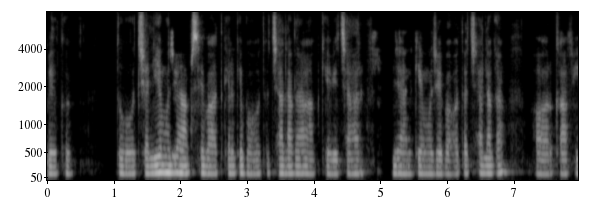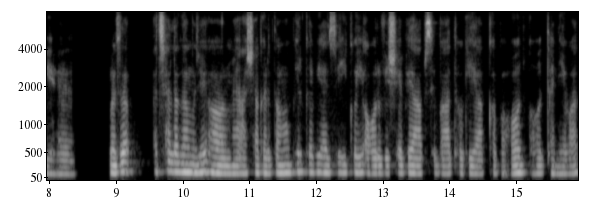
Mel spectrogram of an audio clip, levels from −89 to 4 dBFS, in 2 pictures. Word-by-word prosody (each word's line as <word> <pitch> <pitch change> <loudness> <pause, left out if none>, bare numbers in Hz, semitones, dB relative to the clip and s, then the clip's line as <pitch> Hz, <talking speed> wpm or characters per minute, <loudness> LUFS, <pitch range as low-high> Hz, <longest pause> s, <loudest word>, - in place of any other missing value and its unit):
बिल्कुल। 125 0 -5 0.7
तो 125 -1 -4
चलिए 130 +2 +3
मुझे 140 0 +4
आपसे 140 +1 +7
बात 125 0 -5
करके 130 0 -4
बहुत 125 0 -9
अच्छा 135 -1 -1
लगा। 130 0 -4 0.2
आपके 125 0 -10
विचार 125 +1 -2 0.5
जान 125 -1 -4
के 130 - -4
मुझे 125 0 -5
बहुत 120 +1 -10
अच्छा 125 +1 -4
लगा 130 +1 -3 0.6
और 120 0 -7
काफ़ी 120 +1 -7
है। 120 0 -7 0.6
बस 135 +2 +4
अच्छा 160 0 +2
लगा 155 -1 +4
मुझे 145 +2 +3
और 135 -1 +4
मैं 130 0 0
आशा 140 +2 +3
करता 135 0 -2
हूँ 140 +1 +2
फिर 155 -1 -1
कभी 150 0 -3
ऐसे 140 +1 -1
ही 140 - -2
कोई 140 -1 +1
और 130 +1 -1
विषय 130 0 +4
पे 140 - +1
आपसे 130 0 +8
बात 130 0 -5
होगी। 130 0 -4
आपका 125 - -9
बहुत-बहुत 135 0 -2
धन्यवाद। 125 +1 -6
130 Hz, 165 wpm, -30 LUFS, 125-140 Hz, 0.7 s, आपसे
